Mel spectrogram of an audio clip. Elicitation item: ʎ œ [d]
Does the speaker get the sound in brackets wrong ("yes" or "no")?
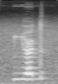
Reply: no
